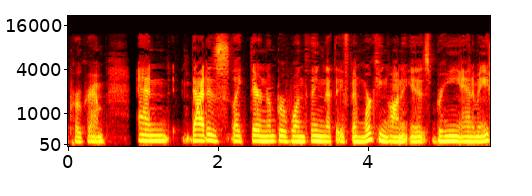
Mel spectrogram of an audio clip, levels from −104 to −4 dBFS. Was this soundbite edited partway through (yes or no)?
no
